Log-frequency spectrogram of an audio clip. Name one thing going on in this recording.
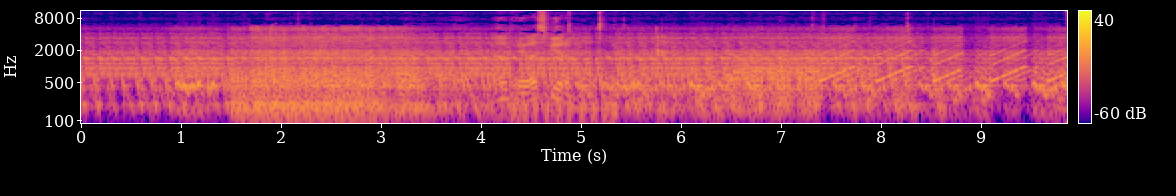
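Video game music plays through small speakers.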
